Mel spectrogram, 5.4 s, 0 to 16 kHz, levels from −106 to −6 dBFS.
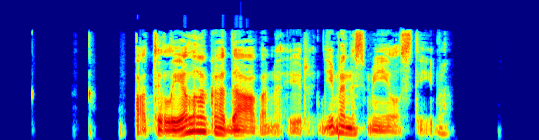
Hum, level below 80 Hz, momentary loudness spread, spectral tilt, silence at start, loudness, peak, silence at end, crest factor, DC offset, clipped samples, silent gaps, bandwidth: none; -50 dBFS; 21 LU; -4.5 dB/octave; 0.9 s; -17 LUFS; 0 dBFS; 0.95 s; 20 dB; under 0.1%; under 0.1%; 1.01-1.18 s, 1.26-1.34 s; 8 kHz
